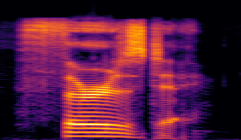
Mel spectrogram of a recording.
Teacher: that starts with that thir sound, you know, where your tongue is between your teeth. Thursday. The key is that little H in the spelling.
